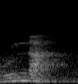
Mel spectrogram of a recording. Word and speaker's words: ghunnah: Apabila ada nun dan mim yang bertasdid, maka dibaca gunah dan cara membacanya berdengung serta panjangnya 2 alif atau 4 ketukan.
